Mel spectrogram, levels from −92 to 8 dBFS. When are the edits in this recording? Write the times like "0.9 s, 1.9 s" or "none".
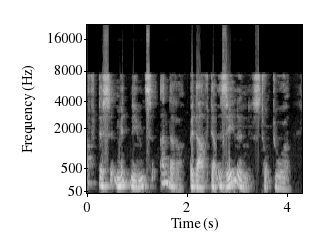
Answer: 2.0 s, 2.6 s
